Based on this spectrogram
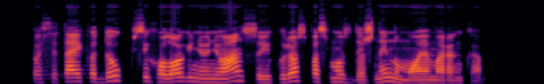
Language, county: Lithuanian, Utena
